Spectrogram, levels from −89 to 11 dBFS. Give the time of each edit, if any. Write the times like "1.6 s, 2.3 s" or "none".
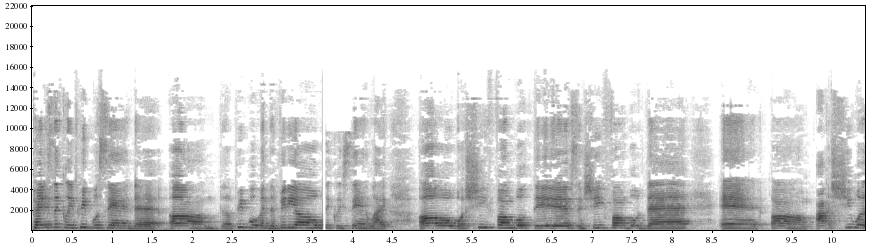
3.6 s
